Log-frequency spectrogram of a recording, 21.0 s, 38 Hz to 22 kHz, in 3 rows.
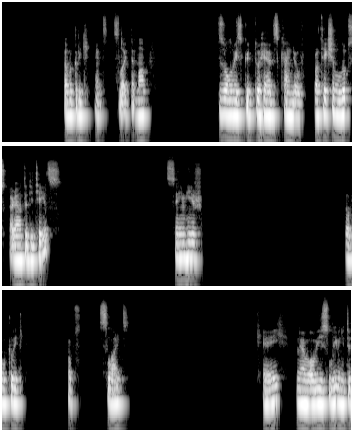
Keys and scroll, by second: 0.1 2, 0.6 e, 2.1 m, 2.5 o, 3.6 3, 4.4 2, 4.6 e, 10.8 1, 13.1-14.7 typing, 15.9 o.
